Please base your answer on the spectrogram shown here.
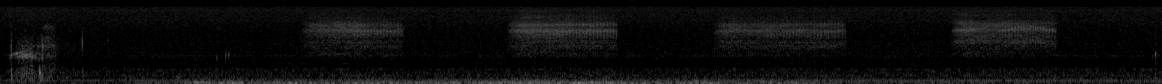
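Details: Red-billed oxpecker near a herd of kudu at water on an afternoon safari drive in a South African game reserve on 3 September 2021, giving four harsh, hissing buzzes, each about a second long and about two seconds apart, over a low engine hum.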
